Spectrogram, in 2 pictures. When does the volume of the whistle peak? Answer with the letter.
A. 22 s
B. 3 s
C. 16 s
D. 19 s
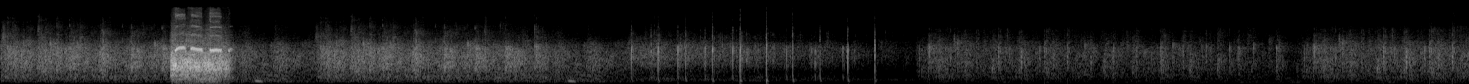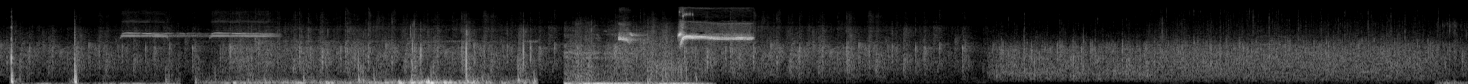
A.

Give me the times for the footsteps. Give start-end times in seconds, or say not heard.
14.8-21.9.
